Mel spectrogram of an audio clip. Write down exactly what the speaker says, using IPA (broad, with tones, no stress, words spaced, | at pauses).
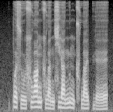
pɤ˥su˨˩ ʂwɑ˥ŋʂwa˨˩n ɕjä˥˧n̪ʊ˥˩ŋ ʈ͡ʂʰwa˧˥ɪ̯ pɥɛ˨˩˦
